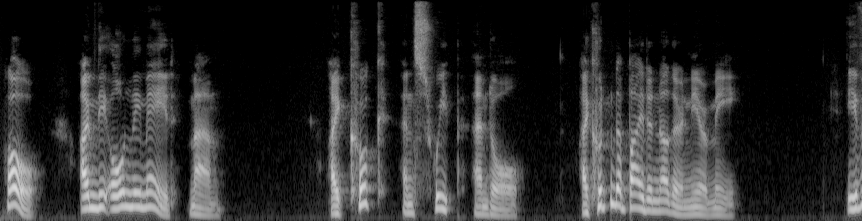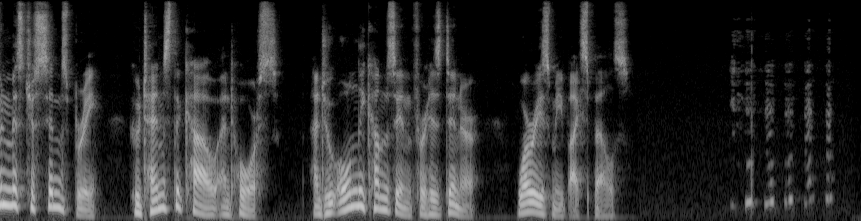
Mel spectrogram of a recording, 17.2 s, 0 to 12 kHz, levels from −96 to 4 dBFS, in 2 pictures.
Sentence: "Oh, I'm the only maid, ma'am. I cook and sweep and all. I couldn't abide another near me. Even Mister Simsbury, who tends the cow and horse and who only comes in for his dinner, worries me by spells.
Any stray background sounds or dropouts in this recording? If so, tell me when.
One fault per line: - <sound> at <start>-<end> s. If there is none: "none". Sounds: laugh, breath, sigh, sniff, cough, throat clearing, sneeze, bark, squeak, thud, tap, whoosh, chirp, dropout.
- laugh at 15.9-17.0 s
